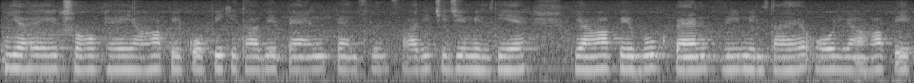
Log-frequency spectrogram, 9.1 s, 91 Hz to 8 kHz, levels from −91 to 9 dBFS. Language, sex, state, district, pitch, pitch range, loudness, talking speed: Hindi, female, Rajasthan, Bikaner, 195 Hz, 190-200 Hz, -17 LUFS, 165 wpm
